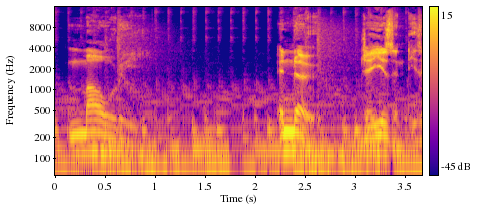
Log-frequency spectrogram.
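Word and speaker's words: Māori: It's pronounced Maori.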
